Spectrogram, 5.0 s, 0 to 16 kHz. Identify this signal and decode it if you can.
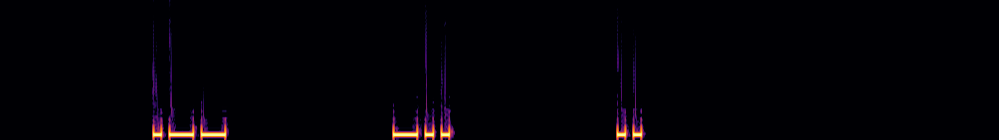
Morse code, heard as a keyed tone, about 30 wpm, spaced as for 9 wpm, 700 Hz. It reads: WDI
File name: Lesson 19e - Letter w - Three Characters 30wpm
